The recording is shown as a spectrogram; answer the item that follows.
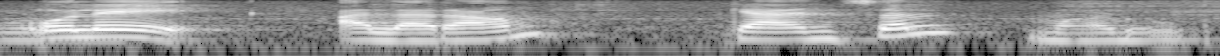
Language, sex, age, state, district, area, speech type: Kannada, female, 18-30, Karnataka, Tumkur, rural, read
